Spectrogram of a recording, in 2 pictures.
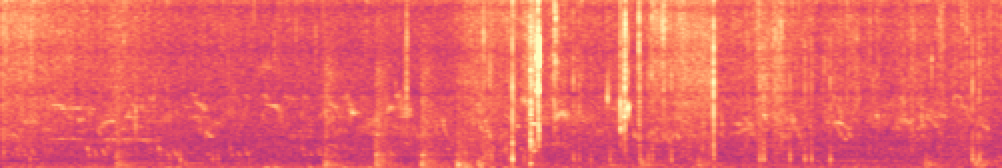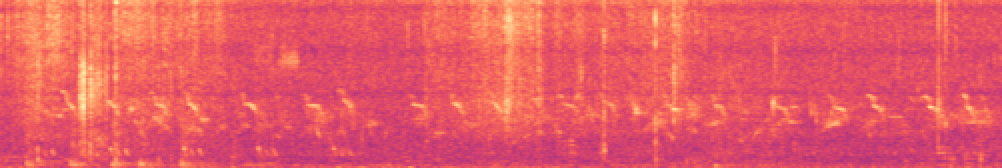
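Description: Faint outdoor ambience of small birds chirping, with scattered light clicks and rustles of handling.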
